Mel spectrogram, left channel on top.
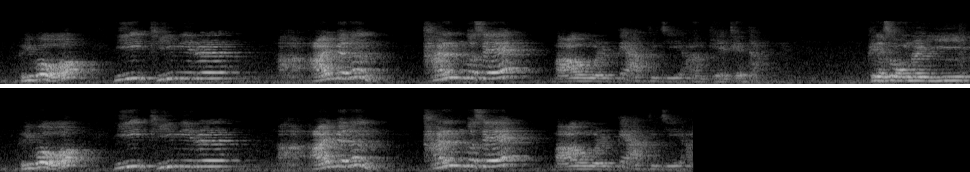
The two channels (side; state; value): right; drops out; at 7.0 s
